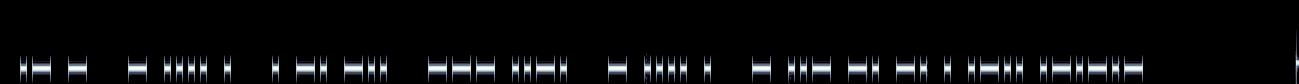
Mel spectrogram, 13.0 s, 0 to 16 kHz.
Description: Morse code, heard as a keyed tone, about 21 wpm, 700 Hz. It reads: AT THE END OF THE TUNNEL.
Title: Sentences with 8-Word Phrases - 20wpm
